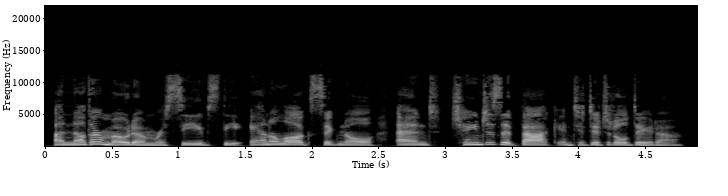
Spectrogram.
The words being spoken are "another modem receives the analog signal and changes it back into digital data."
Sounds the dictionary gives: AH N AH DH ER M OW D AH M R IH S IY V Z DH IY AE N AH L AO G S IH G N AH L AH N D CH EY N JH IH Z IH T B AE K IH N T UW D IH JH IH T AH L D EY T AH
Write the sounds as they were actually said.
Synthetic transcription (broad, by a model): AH N AH DH ER M OW D AH M R IH S IY V Z DH IY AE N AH L AO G S IH G N L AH N CH EY N JH IH Z IH T B AE K IH N T UW D IH JH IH T L D EY T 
